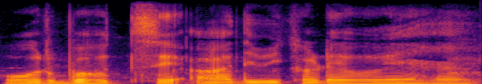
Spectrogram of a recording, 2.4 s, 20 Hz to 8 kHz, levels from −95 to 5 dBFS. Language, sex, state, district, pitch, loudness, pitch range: Hindi, male, Uttar Pradesh, Saharanpur, 115 Hz, -20 LUFS, 110-115 Hz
